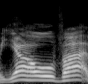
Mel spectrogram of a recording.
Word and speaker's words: Yahweh: word and it is in hebrew yahweh or yahuwah it wouldn't matter how you pronounce it but probably yahweh so they write it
